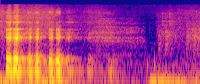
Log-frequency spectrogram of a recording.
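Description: A man laughing briefly, with a second short burst of laughter near the end.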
